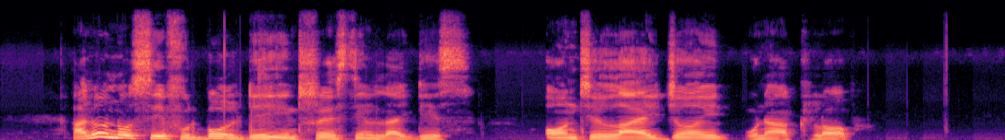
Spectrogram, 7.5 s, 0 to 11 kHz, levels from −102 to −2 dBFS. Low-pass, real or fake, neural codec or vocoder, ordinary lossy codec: 9.9 kHz; real; none; none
